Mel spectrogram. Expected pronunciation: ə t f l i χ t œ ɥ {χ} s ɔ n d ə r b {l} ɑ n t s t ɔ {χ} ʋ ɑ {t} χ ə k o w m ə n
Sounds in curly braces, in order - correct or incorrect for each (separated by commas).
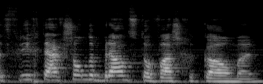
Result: correct, incorrect, incorrect, incorrect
